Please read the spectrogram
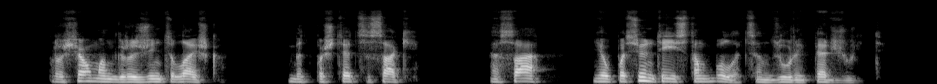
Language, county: Lithuanian, Tauragė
